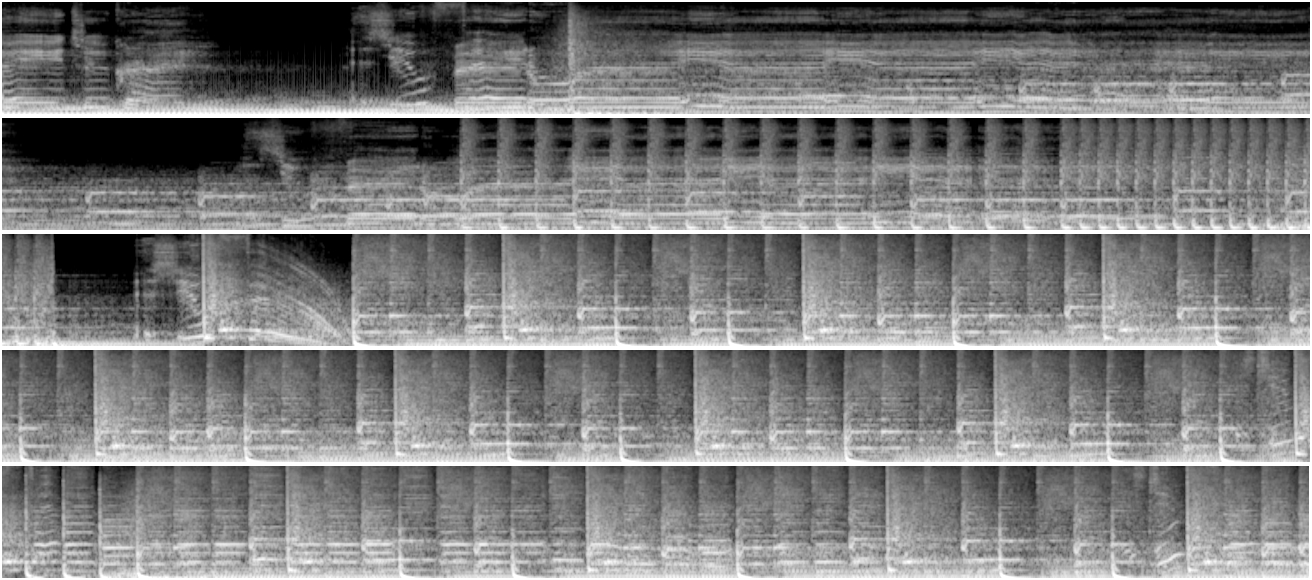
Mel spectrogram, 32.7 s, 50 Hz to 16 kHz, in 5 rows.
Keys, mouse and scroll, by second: 5.9-11.0 drag, 15.6 alt+f, 15.7 alt+scroll down 1, 16.0 space, 16.2 click, 16.5 space, 22.3 click, 25.1 click, 29.5 click.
